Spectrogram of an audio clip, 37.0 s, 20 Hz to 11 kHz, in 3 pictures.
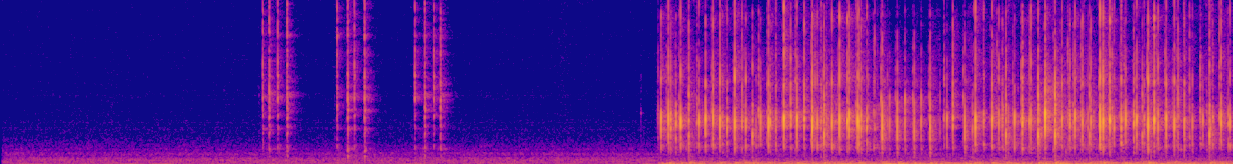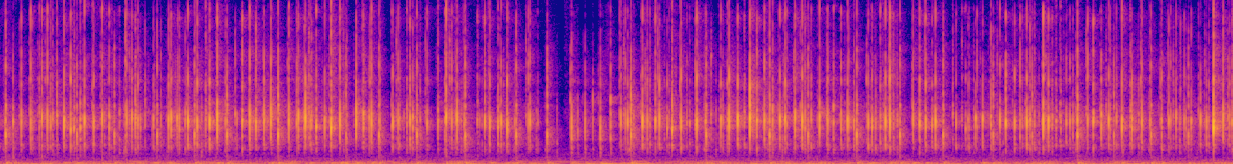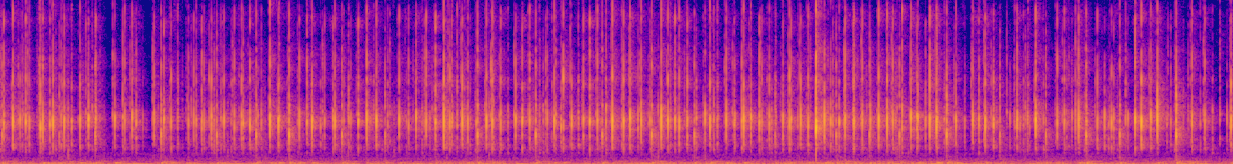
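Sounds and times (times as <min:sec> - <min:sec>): typing on mechanical keyboard: 0:02.6 - 0:04.5, 0:06.6 - 0:36.9.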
